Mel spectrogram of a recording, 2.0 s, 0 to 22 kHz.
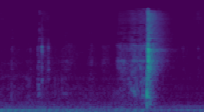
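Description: Wooden buttstock of a Remington Model 11-48 shotgun being slid onto the action: a few faint clicks, then one sharp click about one and a half seconds in as wood and metal parts knock together.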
